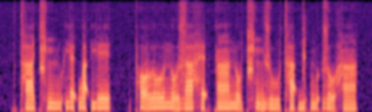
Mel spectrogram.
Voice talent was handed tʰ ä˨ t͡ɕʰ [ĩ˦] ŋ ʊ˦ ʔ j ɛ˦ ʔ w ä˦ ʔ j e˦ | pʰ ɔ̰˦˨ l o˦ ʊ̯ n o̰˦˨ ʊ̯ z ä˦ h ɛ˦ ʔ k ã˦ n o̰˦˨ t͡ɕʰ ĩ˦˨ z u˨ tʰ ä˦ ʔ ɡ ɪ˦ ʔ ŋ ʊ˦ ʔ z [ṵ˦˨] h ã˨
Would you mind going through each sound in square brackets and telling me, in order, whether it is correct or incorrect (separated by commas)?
incorrect, incorrect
